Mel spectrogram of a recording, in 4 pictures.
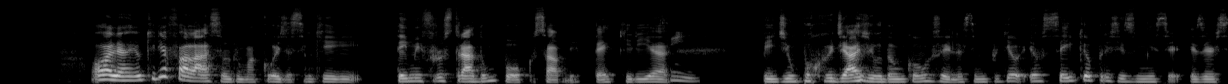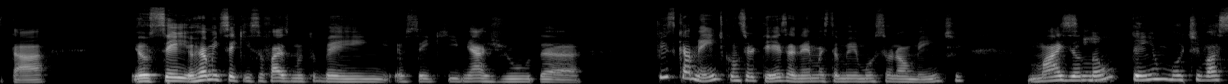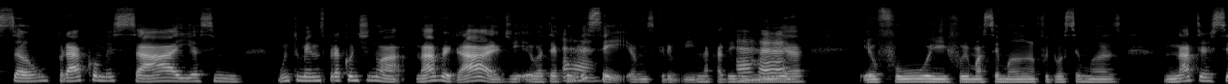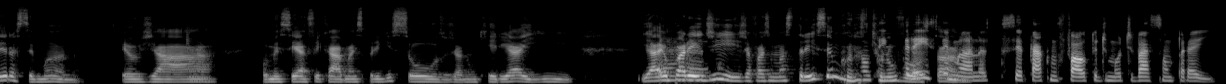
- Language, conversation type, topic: Portuguese, advice, Como posso lidar com a falta de motivação para manter hábitos de exercício e alimentação?
- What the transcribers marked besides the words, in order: tapping; laughing while speaking: "semanas"; other background noise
